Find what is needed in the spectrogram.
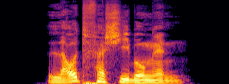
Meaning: plural of Lautverschiebung
- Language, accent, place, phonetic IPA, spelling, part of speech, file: German, Germany, Berlin, [ˈlaʊ̯tfɛɐ̯ˌʃiːbʊŋən], Lautverschiebungen, noun, De-Lautverschiebungen.ogg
